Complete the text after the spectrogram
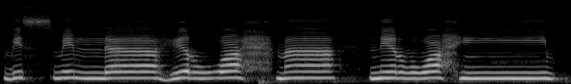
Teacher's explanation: سین میں تھوڑی سی سیٹی کی آواز پیدا کرنی ہے، بسم میں سخت نہیں کرنا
